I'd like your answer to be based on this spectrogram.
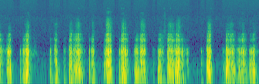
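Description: A Brause Cito Fein steel dip pen nib writes Korean characters on lined paper, scratching across the sheet. Quiet, dry scratching strokes come in short, separated bursts with brief pauses between them, and each one stops almost at once.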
